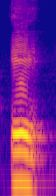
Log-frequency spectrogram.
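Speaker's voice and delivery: "é" with an open vowel. Shown as a demonstration. Teacher sums up the Portuguese acute accent, open vowel. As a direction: land on a wide-open "é". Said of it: "som aberto".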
